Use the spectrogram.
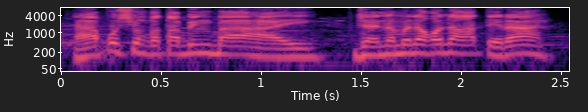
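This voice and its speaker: A man's voice: a little high, fast, bright, forceful tone, faint music behind. An actor in his twenties playing a friendly, chatty working-class neighbor who jokes and offers help, in a radio drama. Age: 20s. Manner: chatty, joking, helpful. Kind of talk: Tagalog radio drama acting.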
